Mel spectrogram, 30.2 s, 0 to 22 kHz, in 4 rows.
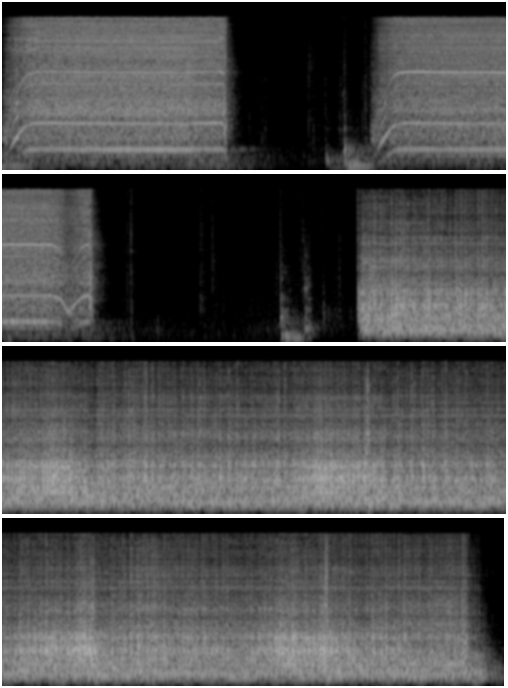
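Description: Handheld electric drill boring through PVC in two short runs, each spinning up with a rising whine and stopping after about three or four seconds. From about 13 s a bench drill press runs steadily, getting louder four times as its bit cuts into the PVC plate.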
